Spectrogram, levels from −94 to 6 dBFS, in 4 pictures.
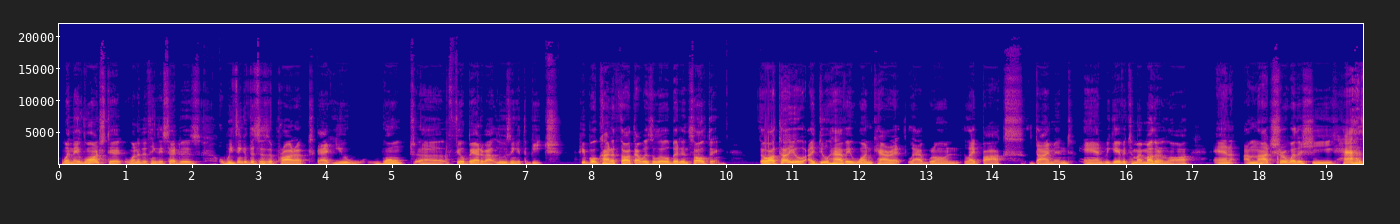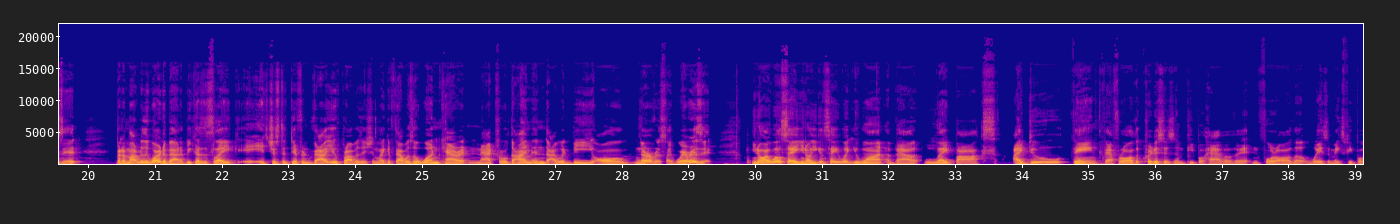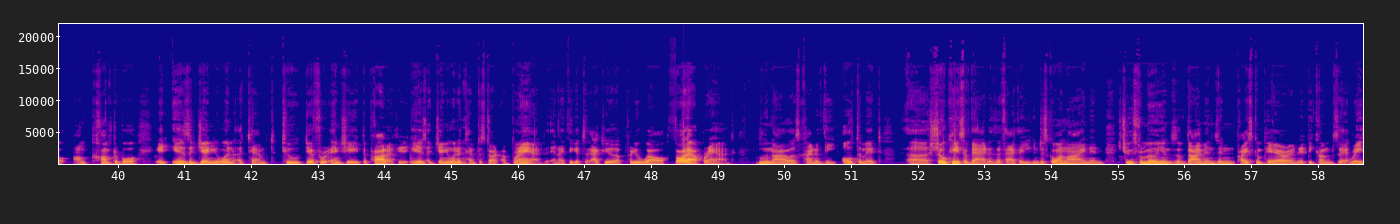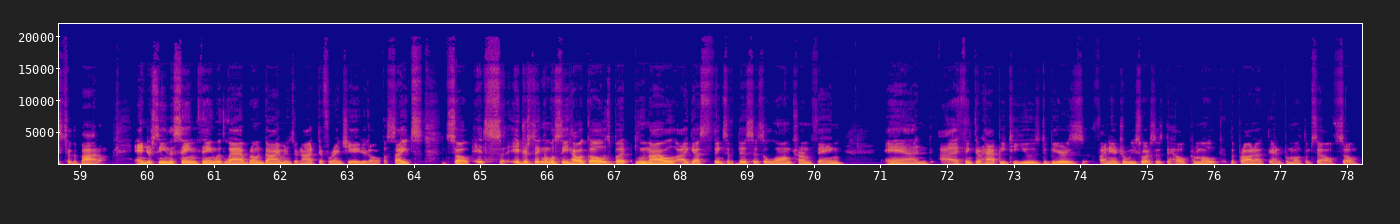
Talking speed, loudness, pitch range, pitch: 205 wpm, -19 LUFS, 100-125 Hz, 110 Hz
